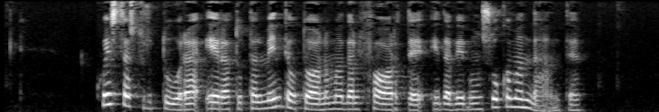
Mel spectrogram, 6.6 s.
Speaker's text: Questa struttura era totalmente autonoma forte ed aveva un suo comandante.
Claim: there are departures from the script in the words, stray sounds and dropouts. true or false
true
